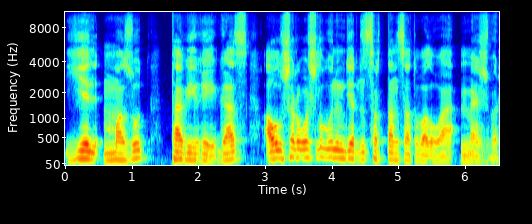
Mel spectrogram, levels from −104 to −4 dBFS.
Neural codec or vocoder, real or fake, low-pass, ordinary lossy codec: vocoder, 22.05 kHz, 80 mel bands, WaveNeXt; fake; none; none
